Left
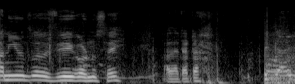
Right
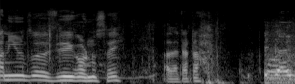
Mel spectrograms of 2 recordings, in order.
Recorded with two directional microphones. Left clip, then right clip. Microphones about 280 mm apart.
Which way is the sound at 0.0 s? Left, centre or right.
Centre.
